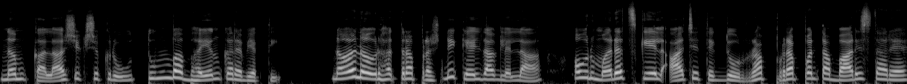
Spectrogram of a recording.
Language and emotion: Kannada, fearful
